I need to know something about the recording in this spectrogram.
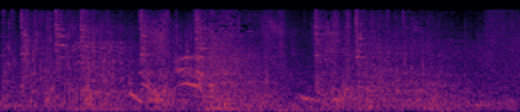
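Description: Weapons clash and strike with sharp hits.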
